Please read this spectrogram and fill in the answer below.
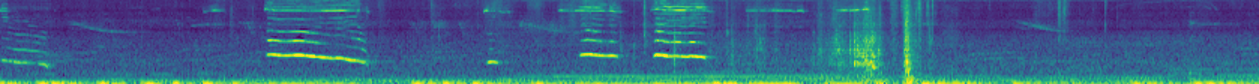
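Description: Mixed-breed puppy whimpering: a few short, high whines that fall in pitch. A sharp knock comes about six seconds in.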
